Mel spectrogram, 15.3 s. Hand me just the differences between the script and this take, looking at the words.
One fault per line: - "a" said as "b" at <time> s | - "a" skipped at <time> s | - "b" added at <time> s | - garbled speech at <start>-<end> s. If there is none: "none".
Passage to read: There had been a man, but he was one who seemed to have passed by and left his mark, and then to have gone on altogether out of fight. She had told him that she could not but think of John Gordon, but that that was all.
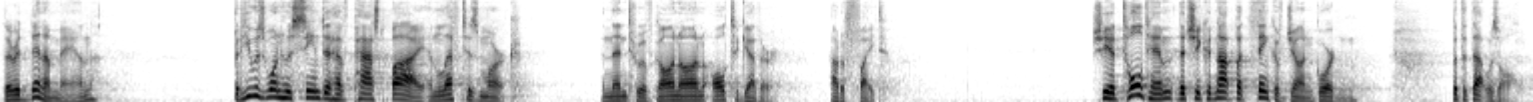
none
